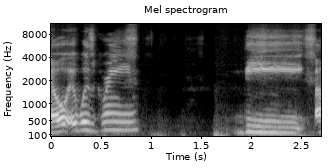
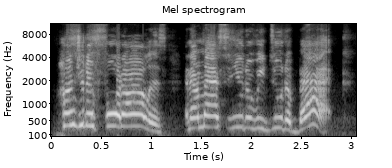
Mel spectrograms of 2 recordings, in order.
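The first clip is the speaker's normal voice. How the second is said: high-pitched, indignant retold argument; fed-up customer telling them off; heated complaint; 8 semitones higher than usual. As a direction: argue it emphatically, voice pushed high. Retold heated complaint to lawn company.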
